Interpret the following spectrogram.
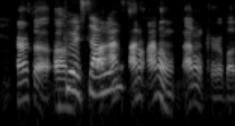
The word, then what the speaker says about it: Curaçao: And that's how you pronounce it too, Doc. Carousel.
